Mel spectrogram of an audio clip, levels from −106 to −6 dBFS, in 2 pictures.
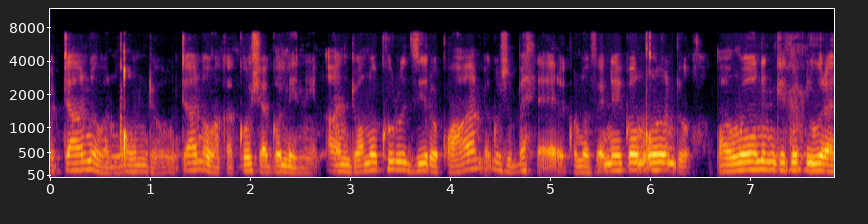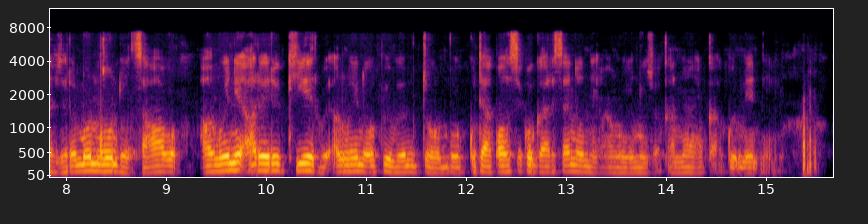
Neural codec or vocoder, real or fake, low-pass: codec, 16 kHz, 4.8 kbps, FACodec; fake; 7.2 kHz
